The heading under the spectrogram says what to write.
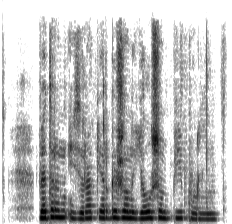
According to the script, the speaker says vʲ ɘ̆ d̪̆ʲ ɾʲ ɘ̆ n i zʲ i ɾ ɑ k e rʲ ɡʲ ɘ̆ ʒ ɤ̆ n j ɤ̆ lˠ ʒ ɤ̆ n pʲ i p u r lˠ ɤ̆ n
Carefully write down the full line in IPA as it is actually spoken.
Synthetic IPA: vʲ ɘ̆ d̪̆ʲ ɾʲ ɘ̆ n i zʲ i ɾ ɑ k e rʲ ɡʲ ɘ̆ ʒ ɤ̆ n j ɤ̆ lˠ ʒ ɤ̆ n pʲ i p u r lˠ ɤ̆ n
